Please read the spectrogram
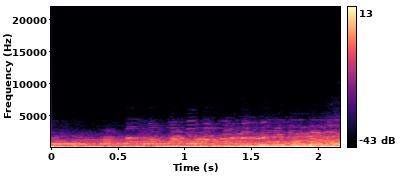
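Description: Symphony orchestra playing sustained low, dark chords, swelling slightly louder toward the end.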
